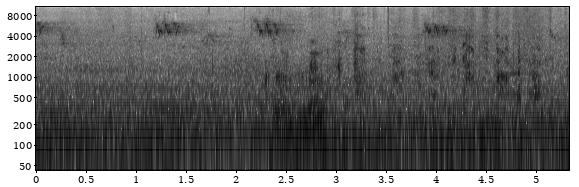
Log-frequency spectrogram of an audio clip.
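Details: A 50-day-old Golden Retriever puppy gives soft, short whimpering yelps in two brief bursts, low and faint over steady background hiss, with a repeated high chirping from another source in the background.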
